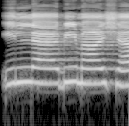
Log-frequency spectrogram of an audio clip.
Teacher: شاء چلتی بھی آواز ہوتی ہے، جھٹکا نہیں دینا ہے، اس کو مارنا نہیں ہے لفظوں کو.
